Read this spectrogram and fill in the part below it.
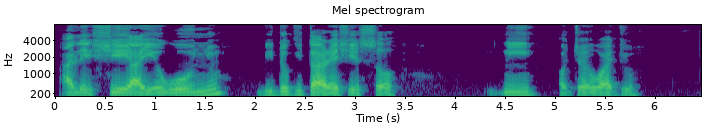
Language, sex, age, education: Yoruba, male, 30-45, tertiary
